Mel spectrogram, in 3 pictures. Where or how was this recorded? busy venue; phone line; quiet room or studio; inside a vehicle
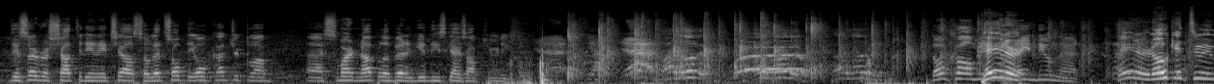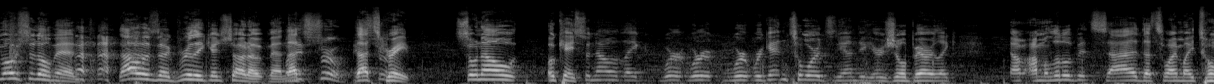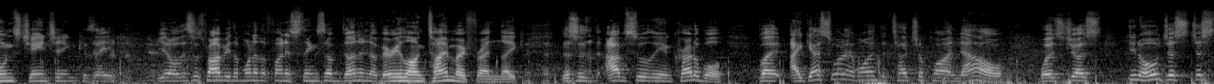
busy venue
